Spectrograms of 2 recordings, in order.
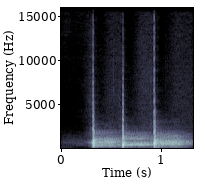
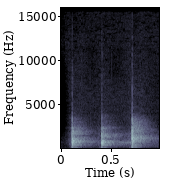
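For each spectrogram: First: hollow-sounding drywall panel. Second: drywall wall backed by adhesive, solid.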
